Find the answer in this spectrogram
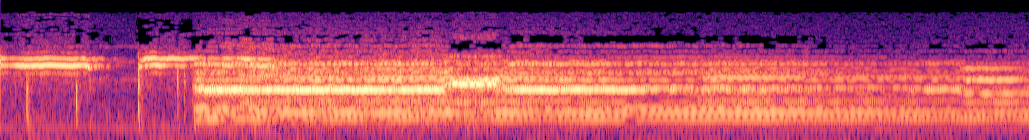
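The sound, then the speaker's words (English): A loud, shrill whistle blows with a few brief breaks in the opening seconds, then sounds continuously with several layered tones over a low steady hum, with whistles and bells sounding all around; no one speaks. “And the whistles and the bells all around.”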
